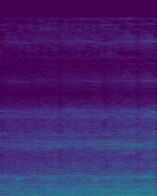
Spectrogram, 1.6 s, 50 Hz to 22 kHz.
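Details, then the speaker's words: 1965 Ford Econoline pickup, first run on choke after replacing the rotted exhaust manifold: a low, smooth, even idle with a steady deep hum and no ticking or exhaust puffing; the exhaust is quiet and sealed, idling healthy. "man that sounds good quiet you think Lee I think the exhaust is good all the way up"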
